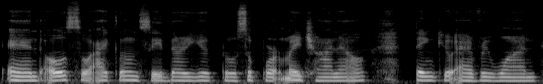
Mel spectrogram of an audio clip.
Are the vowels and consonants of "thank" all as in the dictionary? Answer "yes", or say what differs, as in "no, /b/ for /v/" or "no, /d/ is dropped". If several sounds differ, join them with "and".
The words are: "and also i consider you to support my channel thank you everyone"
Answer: no, /t/ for /θ/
